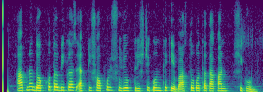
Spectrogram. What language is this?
Bangla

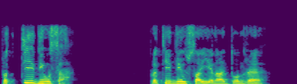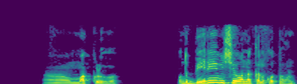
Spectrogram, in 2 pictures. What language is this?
Kannada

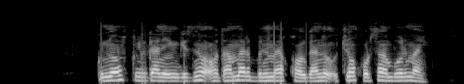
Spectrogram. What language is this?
Uzbek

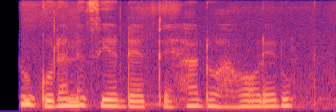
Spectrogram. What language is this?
Kikuyu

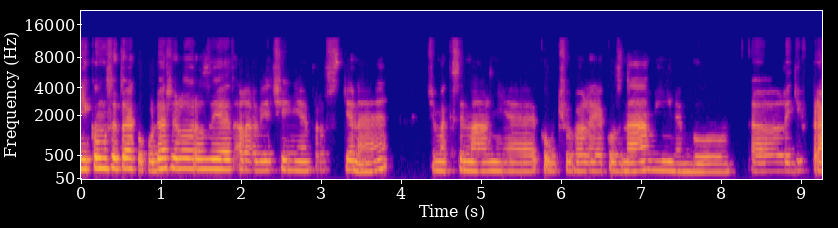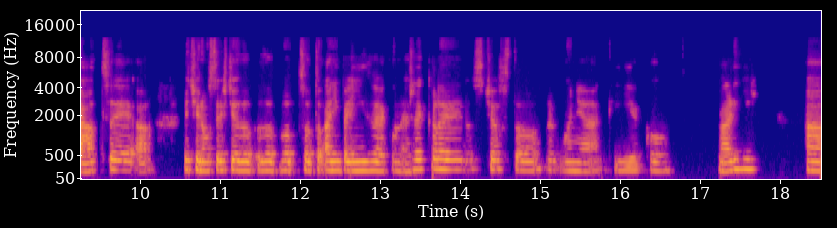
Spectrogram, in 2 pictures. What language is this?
Czech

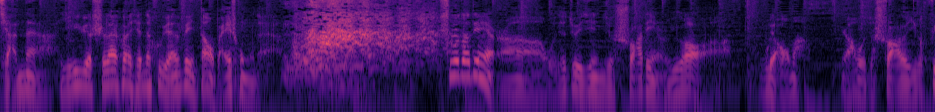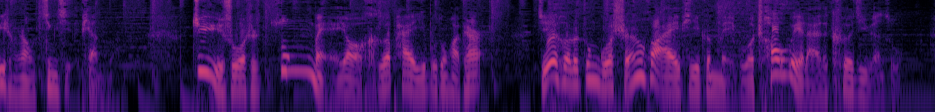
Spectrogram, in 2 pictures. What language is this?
Chinese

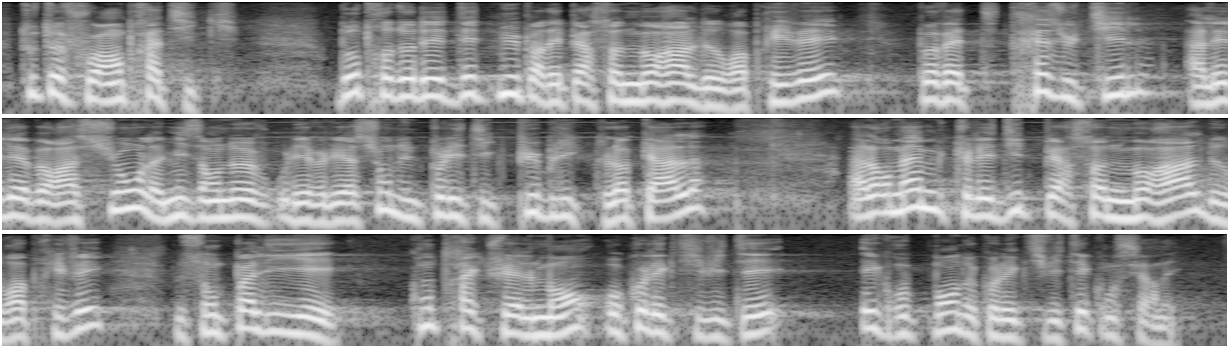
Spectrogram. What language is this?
French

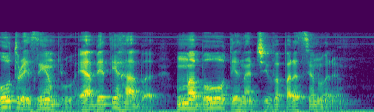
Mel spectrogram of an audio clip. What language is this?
Portuguese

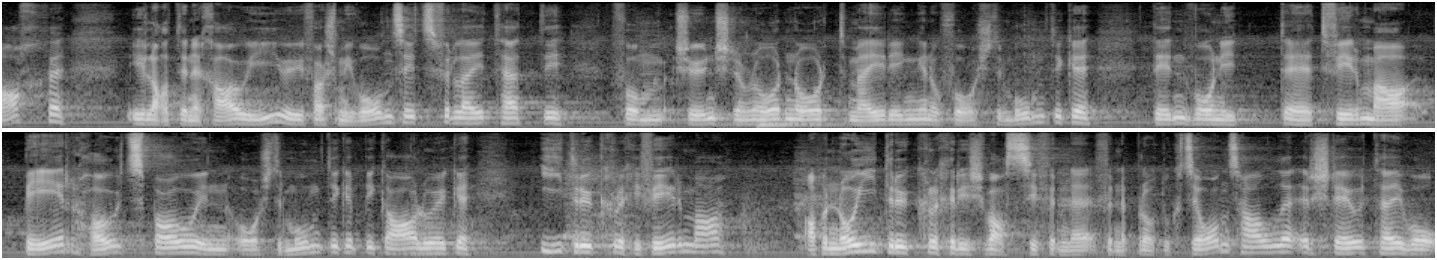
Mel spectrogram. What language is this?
Swiss German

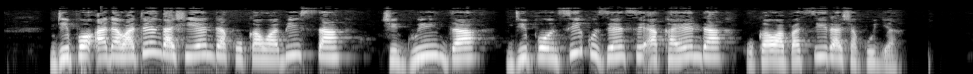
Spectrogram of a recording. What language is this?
Nyungwe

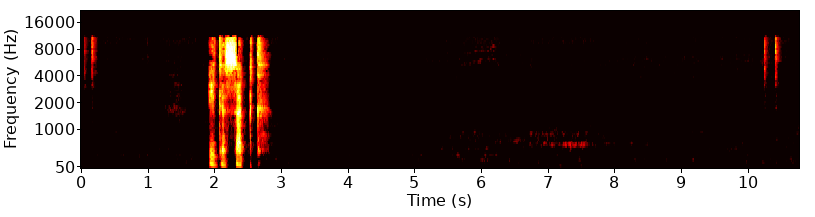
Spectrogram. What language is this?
Tlingit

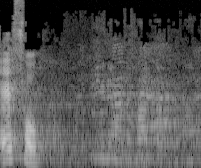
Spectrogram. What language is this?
Hebrew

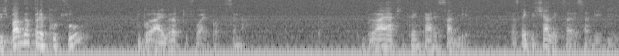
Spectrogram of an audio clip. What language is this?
Romanian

